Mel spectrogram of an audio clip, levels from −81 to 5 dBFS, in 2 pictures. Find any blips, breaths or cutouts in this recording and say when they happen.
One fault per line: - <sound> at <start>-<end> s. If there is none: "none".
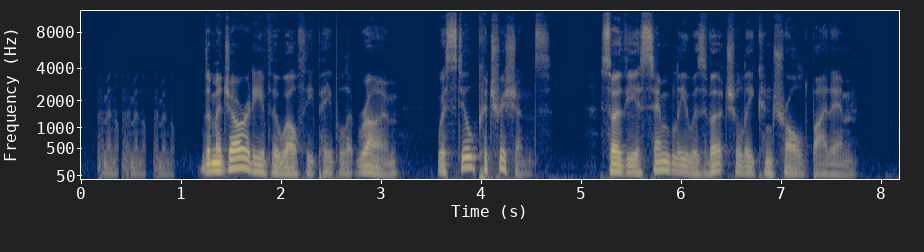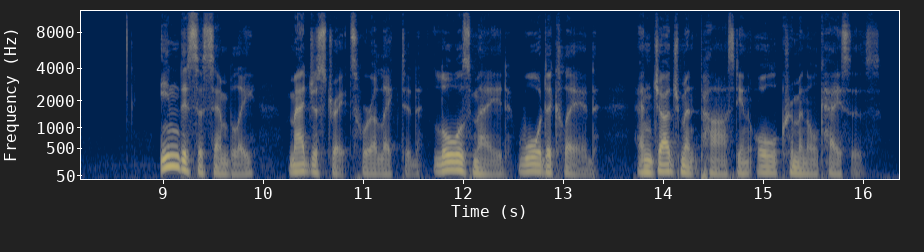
- laugh at 0.2-1.0 s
